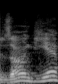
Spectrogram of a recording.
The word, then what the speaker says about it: Zangief: with our final two we've got zangi for zhangiap as I've heard his name pronounced in the game either way this guy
